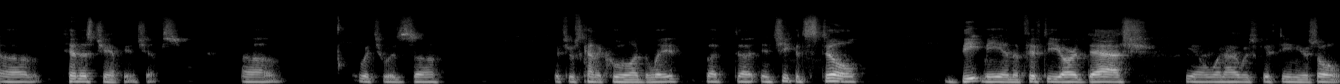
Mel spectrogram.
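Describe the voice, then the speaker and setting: A man talks at a fairly slow pace with a medium pitch, somewhat breathy, in a monotone, flat intonation. Long, frequent pauses break up his words against a quiet background. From San Francisco, California. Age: 80s+. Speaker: retired college athletics director. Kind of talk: casual interview. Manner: halting, many fillers.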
